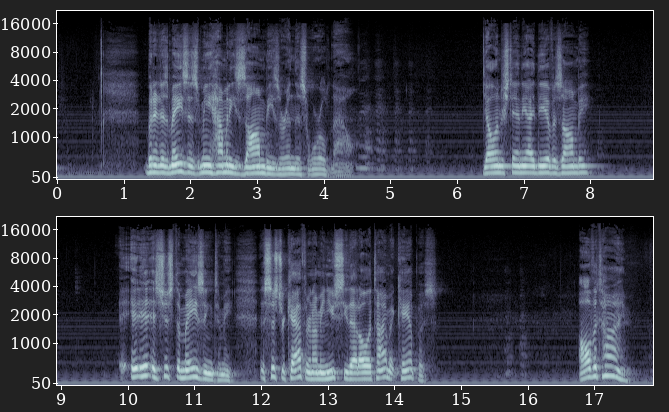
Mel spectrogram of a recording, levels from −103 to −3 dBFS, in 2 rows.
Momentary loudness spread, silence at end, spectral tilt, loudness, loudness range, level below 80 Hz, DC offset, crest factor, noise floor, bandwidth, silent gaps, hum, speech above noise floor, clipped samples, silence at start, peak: 18 LU; 0.35 s; -5 dB/octave; -28 LUFS; 7 LU; -56 dBFS; under 0.1%; 18 dB; -56 dBFS; 16 kHz; none; 60 Hz at -55 dBFS; 28 dB; under 0.1%; 0.8 s; -12 dBFS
